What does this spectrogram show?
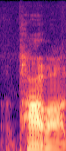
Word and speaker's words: paroir: The other one you get in France for making sabots, which are all wooden clogs, is the paroir. That's spelled P-A-R-O-I-R.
